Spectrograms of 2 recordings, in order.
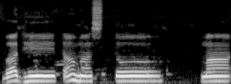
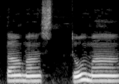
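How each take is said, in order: First: There is a pause before the final syllable. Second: It runs on with no pause before the end. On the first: The short u sounds like a long u. The speaker calls it wrong. "হ্রস্ব উ-কারের পরে একটা বিরতি নিয়ে নেন তখন একটা ভুল হয়ে যায়" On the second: The short u stays short. The speaker calls it right. "কিন্তু আমরা যদি এরকম বলি"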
